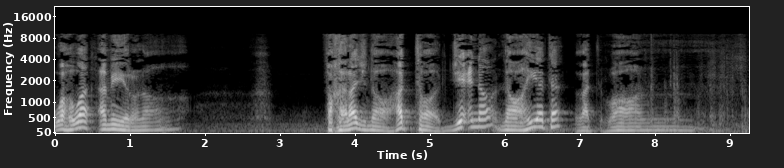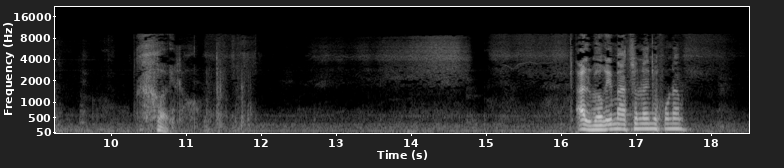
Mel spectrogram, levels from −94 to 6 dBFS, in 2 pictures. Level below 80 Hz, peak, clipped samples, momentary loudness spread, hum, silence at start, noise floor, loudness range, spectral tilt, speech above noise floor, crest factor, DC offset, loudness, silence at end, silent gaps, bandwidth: -58 dBFS; -4 dBFS; under 0.1%; 21 LU; none; 0 s; -59 dBFS; 19 LU; -6.5 dB/octave; 37 dB; 22 dB; under 0.1%; -22 LUFS; 0.85 s; none; 9.4 kHz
